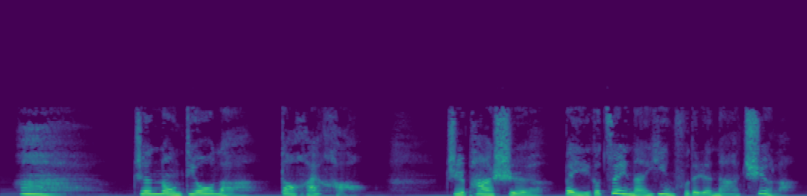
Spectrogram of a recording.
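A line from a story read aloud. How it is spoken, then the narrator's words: Sighing. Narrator (Chinese): 白姬叹了一口气道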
